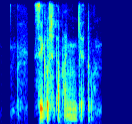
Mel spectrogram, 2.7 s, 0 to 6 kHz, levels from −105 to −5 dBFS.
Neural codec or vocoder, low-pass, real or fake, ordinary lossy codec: none; 5.4 kHz; real; Opus, 32 kbps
